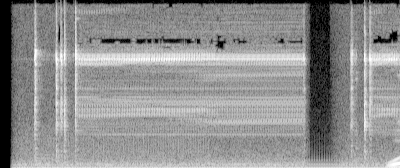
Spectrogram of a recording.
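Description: Edited-in intro sound effect: a few sharp clicks, then a steady high-pitched whine that cuts off suddenly about three seconds in. After a short gap the clicks and whine come back as a man starts speaking near the end.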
